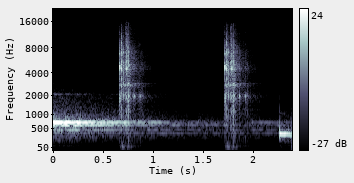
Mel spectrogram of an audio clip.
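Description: Background music: a held chord with a sharp, clap-like beat about once a second. The chord fades out over the second half.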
